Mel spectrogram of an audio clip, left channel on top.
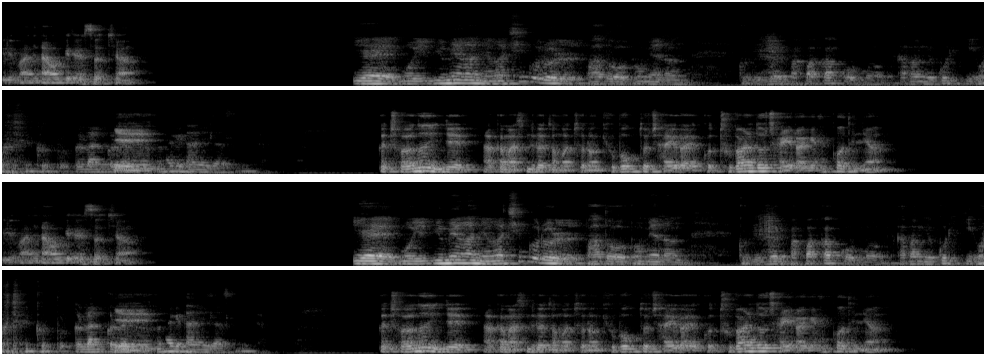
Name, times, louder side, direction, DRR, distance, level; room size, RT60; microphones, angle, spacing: voice 1, 0.0-1.4 10.9-11.4 13.6-18.7, left 2 dB, 15° left, 0.4 m, -31 dB
voice 2, 3.5-12.3, right 4 dB, 60° right, 0.5 m, -33 dB
5.8 x 2.5 x 2.3 m
head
